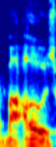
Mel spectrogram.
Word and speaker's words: Boaz: with power in power boaz. It's actually ba or baos would be the uh the proper pronunciation if you look at the yeah the component parts.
